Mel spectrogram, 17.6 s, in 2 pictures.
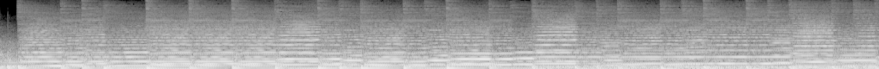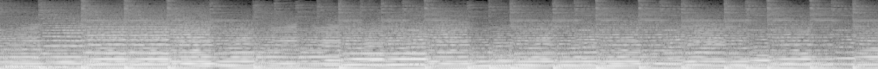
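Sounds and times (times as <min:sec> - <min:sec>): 
trumpet melody: 0:00.2 - 0:17.5.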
